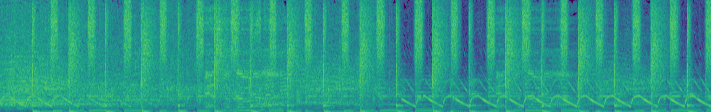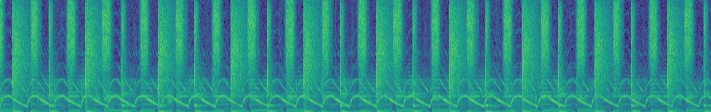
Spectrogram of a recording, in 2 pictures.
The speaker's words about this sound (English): The siren is on the radio in your car.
